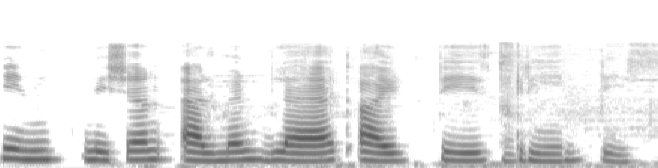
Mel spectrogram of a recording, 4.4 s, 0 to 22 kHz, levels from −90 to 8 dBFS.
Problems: none marked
